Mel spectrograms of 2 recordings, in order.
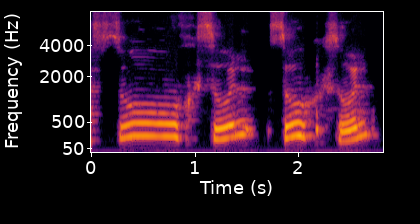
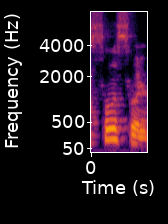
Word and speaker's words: suxul: También la palabra suxul, se oye como susul, ¿verdad?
